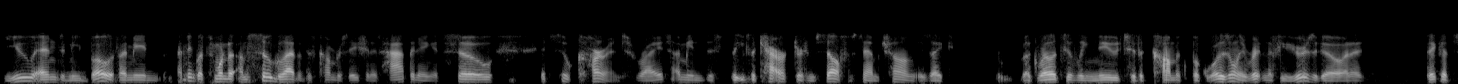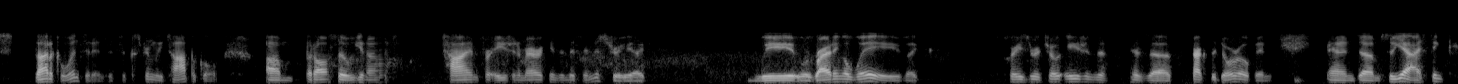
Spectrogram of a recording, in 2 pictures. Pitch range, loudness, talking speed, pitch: 100-115 Hz, -29 LUFS, 200 wpm, 105 Hz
